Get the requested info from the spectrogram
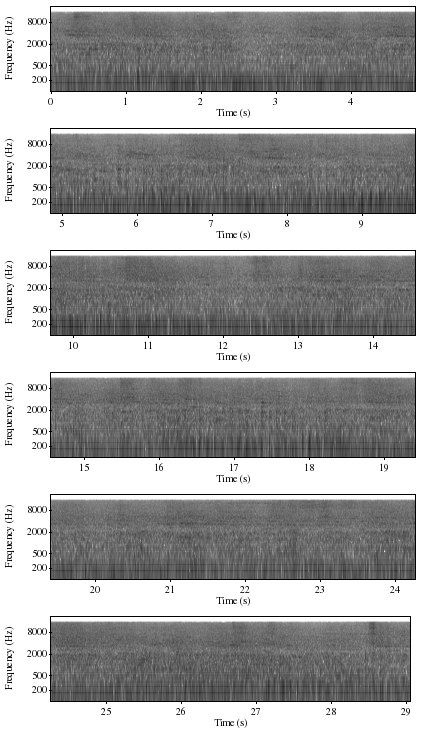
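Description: Intermodal freight train of container well cars and trailer flatcars rolling past: a steady loud rumble of steel wheels on rail, with rapid repeated clicks over the rail joints and faint high wheel squeal now and then.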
